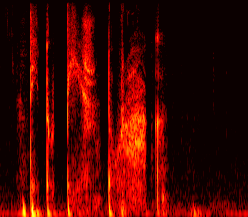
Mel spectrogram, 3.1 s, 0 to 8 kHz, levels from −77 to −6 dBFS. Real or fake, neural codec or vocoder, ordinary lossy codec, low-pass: real; none; none; none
